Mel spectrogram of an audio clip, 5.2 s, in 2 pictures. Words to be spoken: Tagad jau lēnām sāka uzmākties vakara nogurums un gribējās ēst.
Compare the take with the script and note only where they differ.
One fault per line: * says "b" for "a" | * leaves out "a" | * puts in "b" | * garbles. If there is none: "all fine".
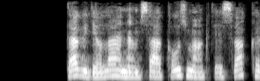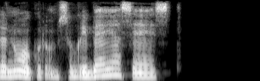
all fine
